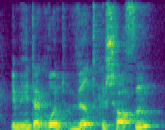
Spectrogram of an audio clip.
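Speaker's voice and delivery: ordinary talk, nothing marked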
